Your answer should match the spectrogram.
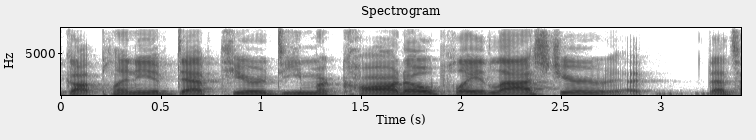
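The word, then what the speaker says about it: Demercado: DeMarcado played last year.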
